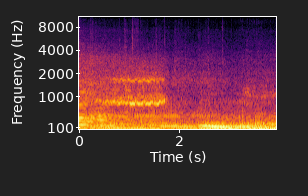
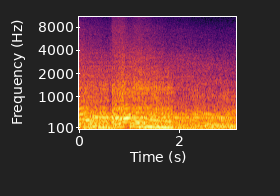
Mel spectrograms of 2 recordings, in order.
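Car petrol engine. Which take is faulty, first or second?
first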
